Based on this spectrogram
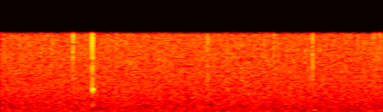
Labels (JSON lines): {"label": "ambient", "recorder": "HydroMoth"}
